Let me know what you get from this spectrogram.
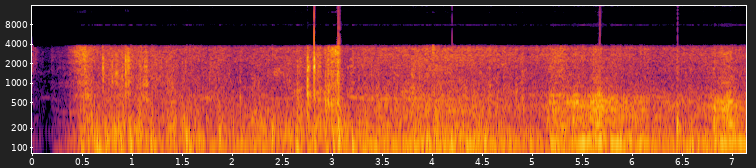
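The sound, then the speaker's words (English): An old, restored Chevrolet Chevelle car engine rumbles loudly and steadily at the Phillips County Motor Speedway, its low throaty drone swelling and surging as it revs, with no voices over it. “Now this is a Chevrolet Chevelle.”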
